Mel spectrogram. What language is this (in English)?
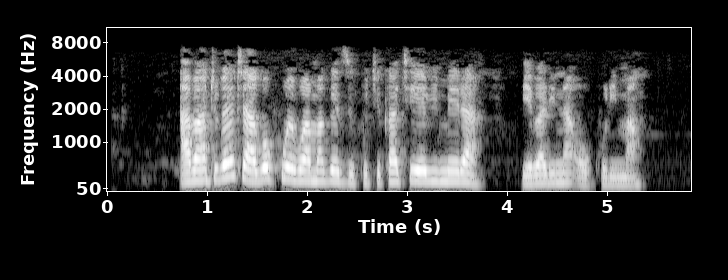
Ganda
